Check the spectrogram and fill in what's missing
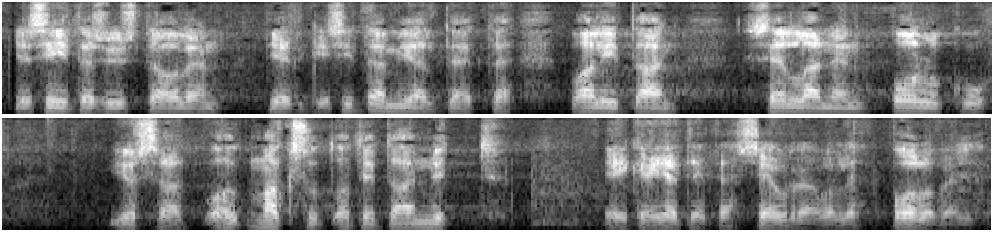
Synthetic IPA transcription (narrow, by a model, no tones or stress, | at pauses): jɑsiːt̪æsyːst̪æolent̪iet̪eŋkisit̪æmiælt̪æet̪ːæʋɑlit̪ɑːnselːɑnenpolku | josːɑomɑksut̪ot̪et̪ɑːnnyt̪eikæjæt̪et̪æseurɑːʋɑlːepolʋḛlːee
